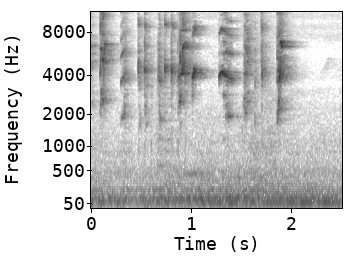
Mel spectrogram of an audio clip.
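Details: A breeding pair of lovebirds chattering in a fast, continuous series of ringing, squeaky high chirps, several per second throughout.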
